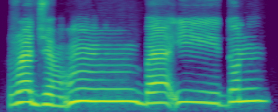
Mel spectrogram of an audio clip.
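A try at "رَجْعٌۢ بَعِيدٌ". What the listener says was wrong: हाँ, थोड़ा आइन की आवाज पे, थोड़ा मखरज पे जोर दीजिए खाली। नहीं, जीम में खलखला होगा। कौफ तो बा जीम दाल, 5 हरूफ है वो।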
